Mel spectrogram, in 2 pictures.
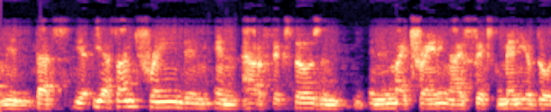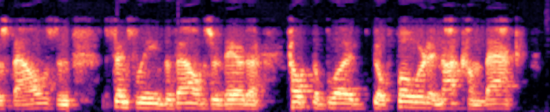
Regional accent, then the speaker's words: New York, United States; the truth is that I'm originally from New York. I went to school in University of Florida

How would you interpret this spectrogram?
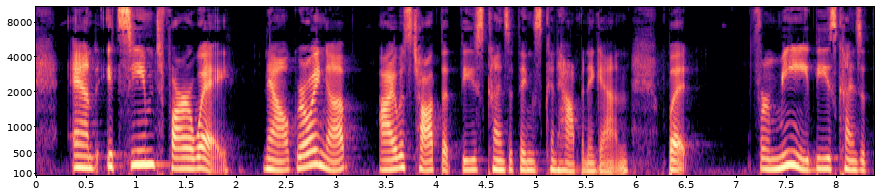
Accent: New York, United States; now in Seattle, United States; And so I live in Seattle. I'm not from Pittsburgh. I'm from New York.

